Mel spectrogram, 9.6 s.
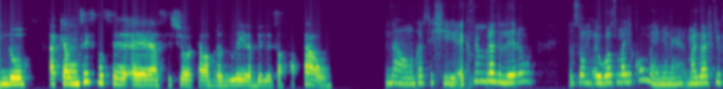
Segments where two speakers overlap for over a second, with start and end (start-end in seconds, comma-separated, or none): none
